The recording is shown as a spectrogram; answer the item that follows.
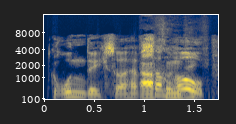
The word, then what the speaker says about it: Grundig: And I have some evidence for that, because you said Grundig. Now, on that one, I can tell as a German, it's called Grundig.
